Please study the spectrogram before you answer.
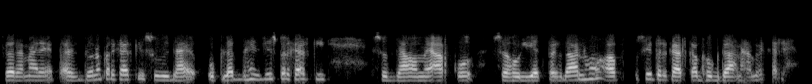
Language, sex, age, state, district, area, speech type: Hindi, male, 18-30, Uttar Pradesh, Sonbhadra, rural, conversation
